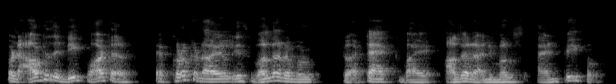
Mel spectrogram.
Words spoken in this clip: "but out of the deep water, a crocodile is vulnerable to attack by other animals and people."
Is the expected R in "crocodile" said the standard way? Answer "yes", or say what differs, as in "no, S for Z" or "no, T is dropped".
yes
